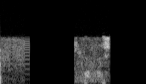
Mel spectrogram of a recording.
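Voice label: Police Dispatch; Raleigh; Southwest District; wake; p25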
